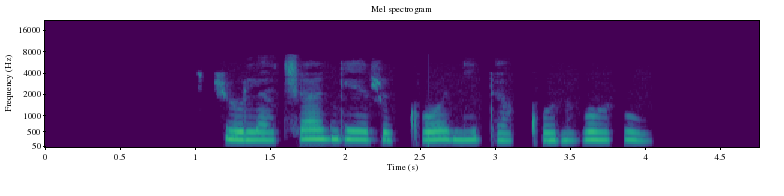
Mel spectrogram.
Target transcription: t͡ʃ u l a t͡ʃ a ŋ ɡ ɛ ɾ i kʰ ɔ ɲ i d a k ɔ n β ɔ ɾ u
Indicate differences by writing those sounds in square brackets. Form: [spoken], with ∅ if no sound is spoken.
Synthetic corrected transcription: t͡ʃ u l a t͡ʃ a ŋ ɡ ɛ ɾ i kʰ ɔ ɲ i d a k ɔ n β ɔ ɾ u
